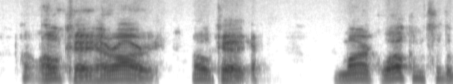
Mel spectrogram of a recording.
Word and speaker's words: Harari: we uh welcome mark carrari am i pronouncing it correctly yep just rhymes with ferrari okay harare okay mark welcome to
